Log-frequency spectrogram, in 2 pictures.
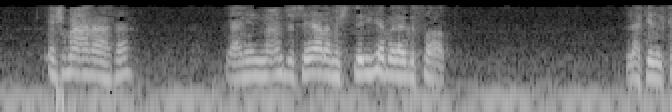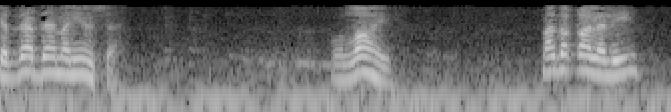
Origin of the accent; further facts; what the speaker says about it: Jordan; أنا أردني، عتيبي صحيح، تفضل، أنا عتيبي صحيح لكن أردني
